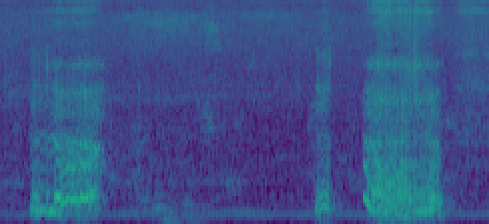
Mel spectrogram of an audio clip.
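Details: Sleeping, relaxed French Bulldog snoring: two raspy, nasal snores about three seconds apart, each lasting under a second, with a short snuffle just before the second and a faint steady hum underneath.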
